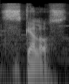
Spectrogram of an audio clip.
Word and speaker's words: Skelos: Excuse you, it's pronounced Skelos, like Zelos from Tales of Symphonia.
